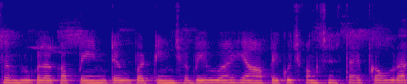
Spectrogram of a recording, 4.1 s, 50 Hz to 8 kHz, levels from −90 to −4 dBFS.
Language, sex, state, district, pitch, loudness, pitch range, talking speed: Hindi, female, Bihar, East Champaran, 215 Hz, -44 LUFS, 210-220 Hz, 280 wpm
